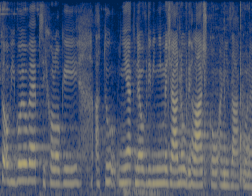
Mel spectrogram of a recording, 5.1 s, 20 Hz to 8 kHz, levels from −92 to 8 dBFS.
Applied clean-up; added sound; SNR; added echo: none; Keys jangling; 16 dB; none.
